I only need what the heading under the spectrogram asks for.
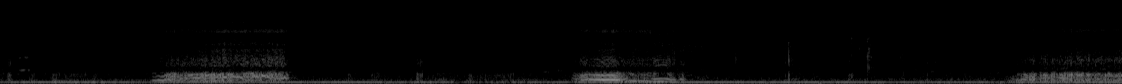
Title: French Bulldog snoring in her sleep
